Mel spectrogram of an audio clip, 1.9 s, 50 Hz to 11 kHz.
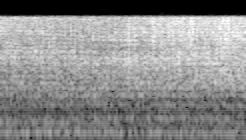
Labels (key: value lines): label: anthrophony, boat engine
recorder: SoundTrap 500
